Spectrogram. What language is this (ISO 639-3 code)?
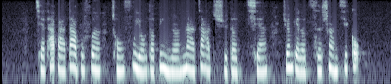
zho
